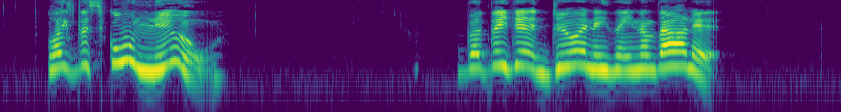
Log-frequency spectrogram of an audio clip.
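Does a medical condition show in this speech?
Yes: spastic cerebral palsy, mixed.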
